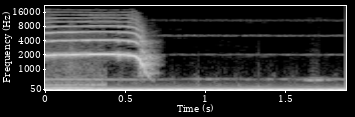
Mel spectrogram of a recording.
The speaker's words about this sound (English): You ought to heard that thing. It sounded like a woman screaming bloody murder.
